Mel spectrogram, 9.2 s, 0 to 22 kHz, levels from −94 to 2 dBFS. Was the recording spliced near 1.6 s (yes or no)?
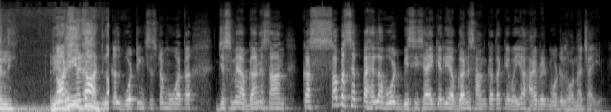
yes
